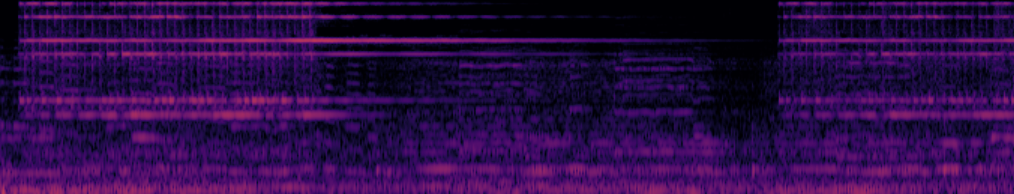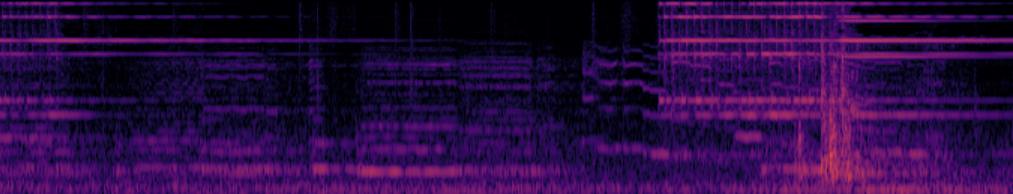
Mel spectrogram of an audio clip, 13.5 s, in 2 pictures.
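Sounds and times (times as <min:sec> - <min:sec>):
telephone ringing: 0:00.1 - 0:09.4, 0:11.2 - 0:13.5.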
